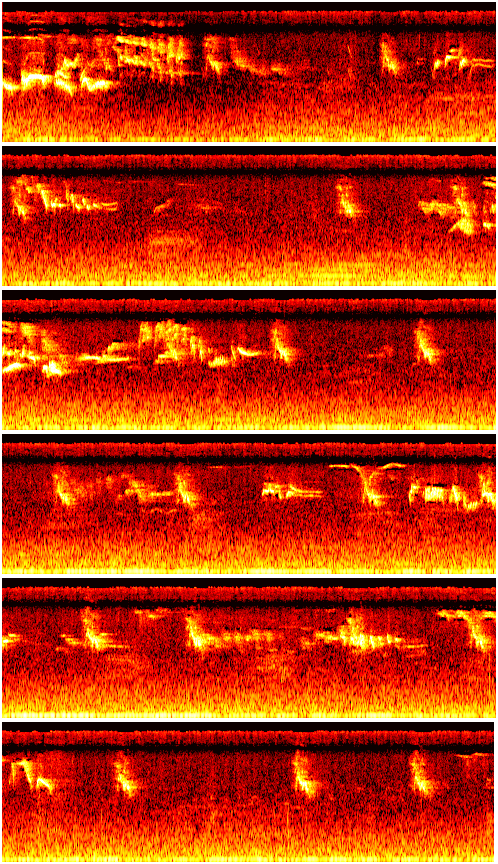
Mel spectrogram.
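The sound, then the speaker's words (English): An English dawn chorus of many birds singing together, bright chirps and trills overlapping continuously, with a steady low rumble underneath and no voices. “An extract of the Dawn Chorus from the BBC's Sound Archive.”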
